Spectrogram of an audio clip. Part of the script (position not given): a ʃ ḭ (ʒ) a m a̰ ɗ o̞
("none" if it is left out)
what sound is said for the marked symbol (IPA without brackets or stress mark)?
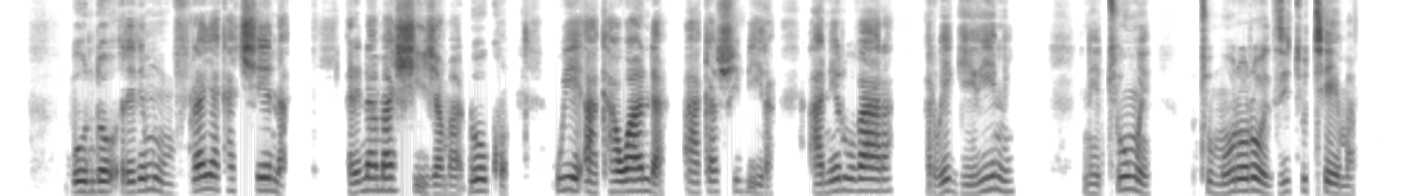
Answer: ʒ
